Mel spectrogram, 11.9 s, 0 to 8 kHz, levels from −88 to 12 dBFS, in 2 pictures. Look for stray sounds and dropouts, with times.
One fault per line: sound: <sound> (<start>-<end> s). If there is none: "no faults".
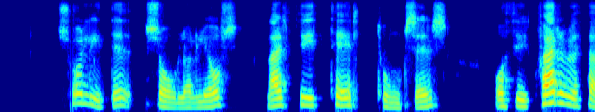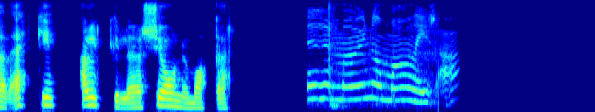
sound: laugh (9.0-10.6 s)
